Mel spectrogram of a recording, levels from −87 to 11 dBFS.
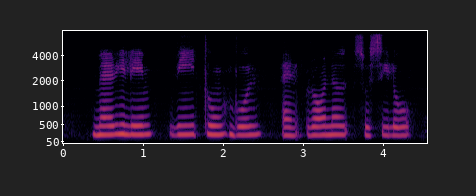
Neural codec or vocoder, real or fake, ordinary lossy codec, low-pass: codec, 24 kHz, 0.9 kbps, DualCodec; fake; none; 7.2 kHz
